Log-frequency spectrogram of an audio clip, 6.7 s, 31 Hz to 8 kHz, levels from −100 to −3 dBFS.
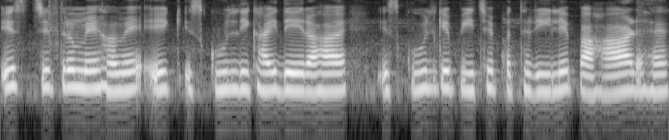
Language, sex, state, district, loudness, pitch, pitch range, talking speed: Hindi, female, Uttarakhand, Uttarkashi, -17 LUFS, 225 Hz, 215-240 Hz, 145 wpm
